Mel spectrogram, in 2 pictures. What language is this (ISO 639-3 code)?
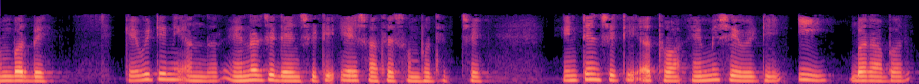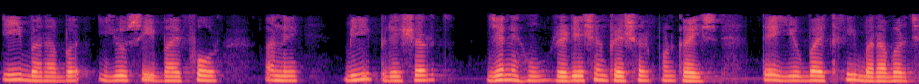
guj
